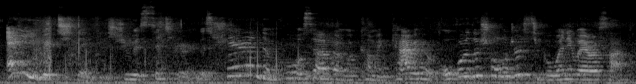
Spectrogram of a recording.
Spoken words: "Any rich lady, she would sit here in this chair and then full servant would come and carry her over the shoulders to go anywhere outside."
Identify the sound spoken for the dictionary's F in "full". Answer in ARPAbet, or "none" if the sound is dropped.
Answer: P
